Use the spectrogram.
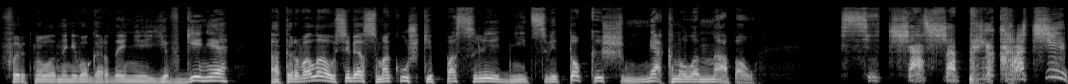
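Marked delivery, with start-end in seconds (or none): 8.4-10.7 sharply hissed delivery. Reading a tale, he orders the misbehaving plant to stop: hissing. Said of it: "Зашипел на нее Лимон Филимон".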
